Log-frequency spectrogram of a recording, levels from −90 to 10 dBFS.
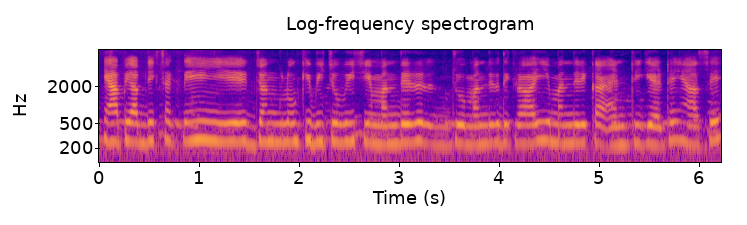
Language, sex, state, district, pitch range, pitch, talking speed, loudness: Hindi, female, Chhattisgarh, Raigarh, 240-260 Hz, 255 Hz, 250 wpm, -20 LUFS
